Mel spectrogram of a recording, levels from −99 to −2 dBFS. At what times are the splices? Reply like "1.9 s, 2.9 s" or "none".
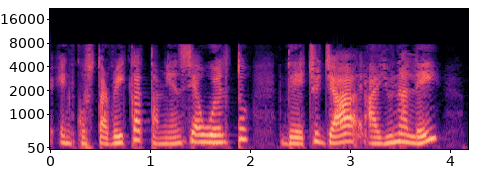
3.1 s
